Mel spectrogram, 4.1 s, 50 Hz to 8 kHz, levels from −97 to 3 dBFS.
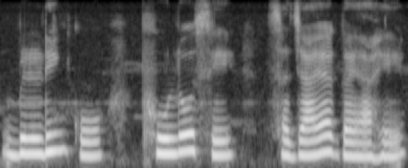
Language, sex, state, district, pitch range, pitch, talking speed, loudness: Hindi, female, West Bengal, Alipurduar, 205-240 Hz, 215 Hz, 105 wpm, -13 LUFS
